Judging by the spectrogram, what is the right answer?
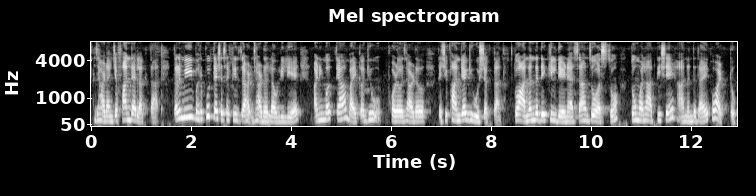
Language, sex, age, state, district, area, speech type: Marathi, female, 45-60, Maharashtra, Sangli, urban, spontaneous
